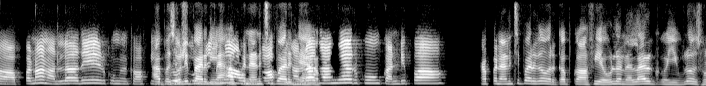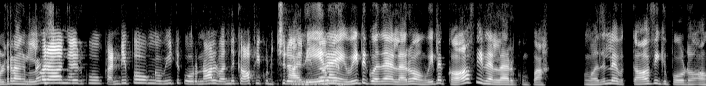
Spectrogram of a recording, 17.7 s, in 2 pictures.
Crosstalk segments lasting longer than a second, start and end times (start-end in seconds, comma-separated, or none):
2.0-4.1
